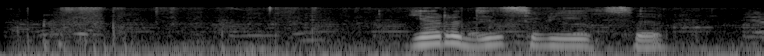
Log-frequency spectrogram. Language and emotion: Russian, neutral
